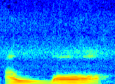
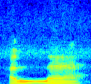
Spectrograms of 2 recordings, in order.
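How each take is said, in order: First: The L sounds thick and dark. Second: The L sounds thin and clear. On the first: "The heavy lam is pronounced as Allah" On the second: "the light lam is pronounced as Allah"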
